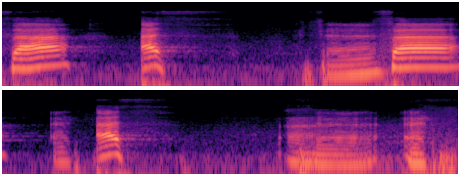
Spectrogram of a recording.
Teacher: Jadi yang ini berkaitan dengan mana lidah kita ni terjelang sikit keluar dia di hujung gigi depan kita ni, ya. Sa, kita tak boleh belakang. Sa dia akan jadi sin. Jadi depan sikit. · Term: huruf sa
